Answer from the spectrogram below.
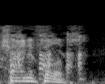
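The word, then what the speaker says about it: Chynna Phillips: China Phillips. But China is spelled Chynna.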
